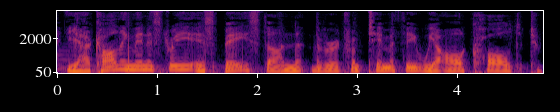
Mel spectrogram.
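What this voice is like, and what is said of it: Slight German-influenced accent. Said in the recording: “I bet people hear a little accent ... I can't hide it. I was born in Germany. I was raised in Canada, and I'm American, so a lot of uh, accents there.”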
